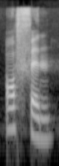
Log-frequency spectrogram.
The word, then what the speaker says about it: often: Often. Often. Repete com a teacher. Often. Isso ela significa muitas vezes, né? Então, nós temos aqui essa letra T, mas não precisa pronunciar essa letra, tá? Apenas diga often.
